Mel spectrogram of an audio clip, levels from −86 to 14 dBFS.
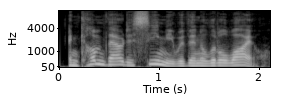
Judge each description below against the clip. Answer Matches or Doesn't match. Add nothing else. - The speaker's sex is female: Doesn't match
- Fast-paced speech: Matches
